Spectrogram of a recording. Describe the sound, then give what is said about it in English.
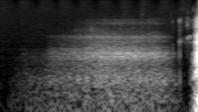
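A single long, deep breath drawn steadily and softly, a breathy hiss that swells gently and holds before fading, with no talking. “Deep breath.”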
